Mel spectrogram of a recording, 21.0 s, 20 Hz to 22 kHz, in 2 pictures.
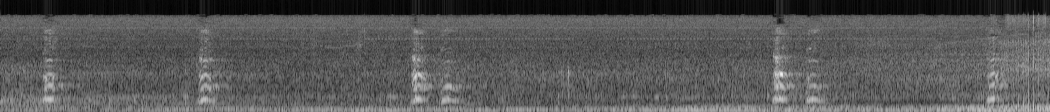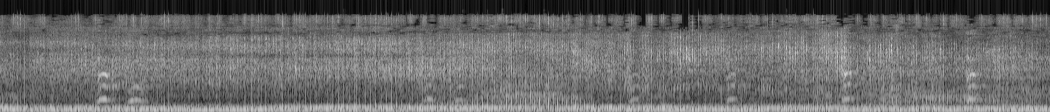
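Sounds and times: dog barking: 0.4s - 0.8s, 2.0s - 2.3s, 4.1s - 4.8s, 7.7s - 8.4s, 9.8s - 10.2s, 11.4s - 12.0s, 14.7s - 15.2s, 16.8s - 17.1s, 17.7s - 18.0s, 18.9s - 19.2s, 20.1s - 20.5s.

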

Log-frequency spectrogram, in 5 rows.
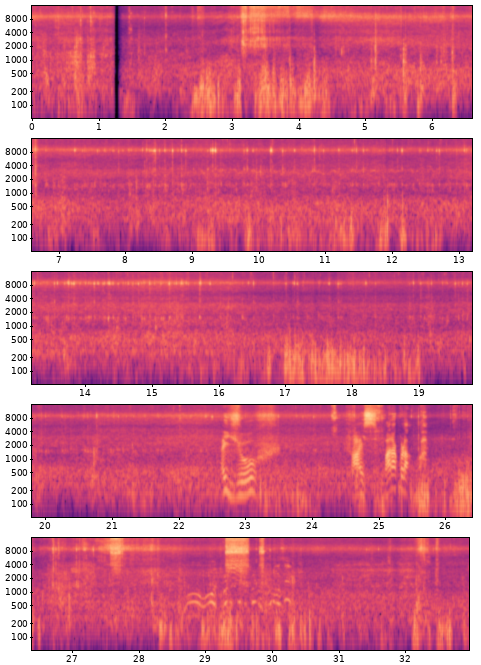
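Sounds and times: choppy sea water: 0.0s - 32.9s
wind buffeting microphone: 0.0s - 32.9s.

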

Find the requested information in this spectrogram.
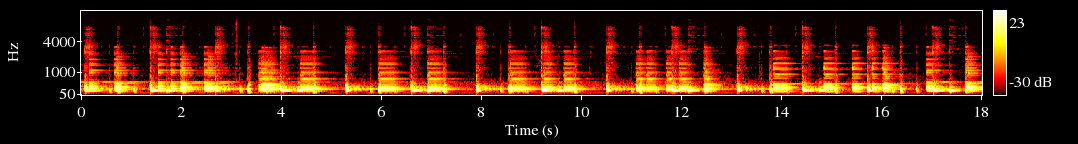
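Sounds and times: keyboard and guitar music: 0.0s - 18.0s.

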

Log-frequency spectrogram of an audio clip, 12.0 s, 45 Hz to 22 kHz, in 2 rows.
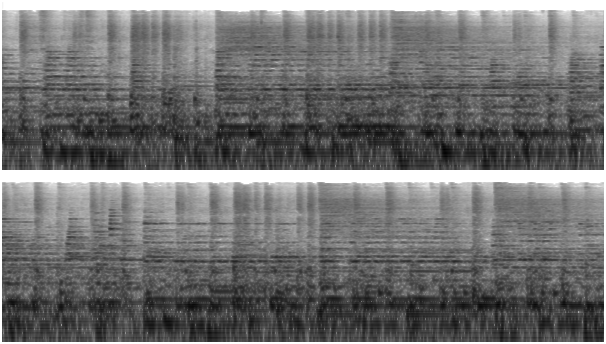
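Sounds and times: steady drum beat: 0.0s - 12.0s
steel pans playing: 0.0s - 12.0s.

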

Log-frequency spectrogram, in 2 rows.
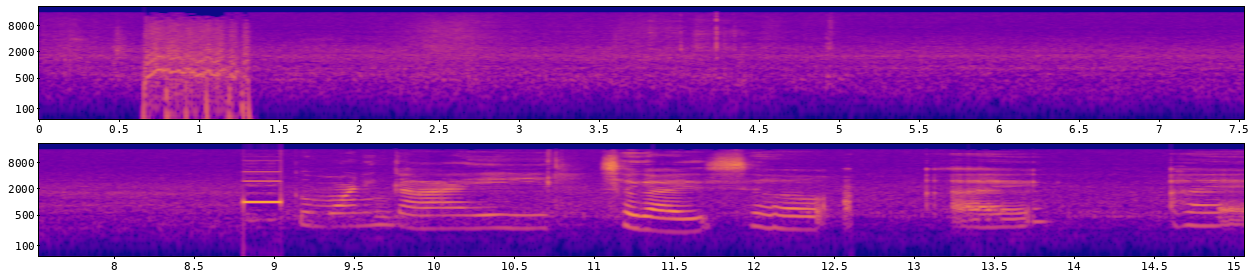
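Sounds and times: loud electronic beep: 8.8s - 9.1s.

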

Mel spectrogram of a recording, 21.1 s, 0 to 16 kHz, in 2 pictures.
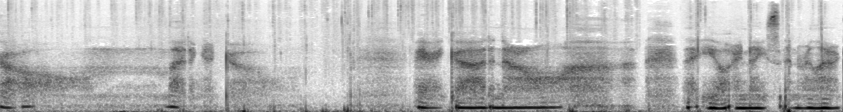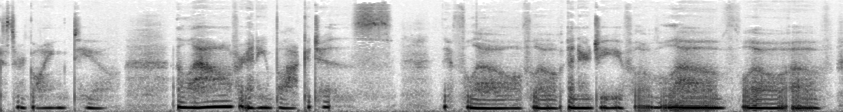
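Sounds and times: woman whispering: 0.0s - 12.1s, 12.7s - 21.0s.

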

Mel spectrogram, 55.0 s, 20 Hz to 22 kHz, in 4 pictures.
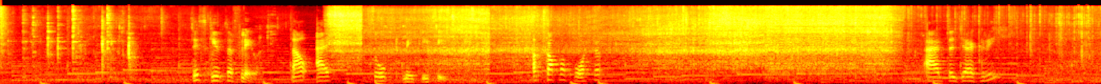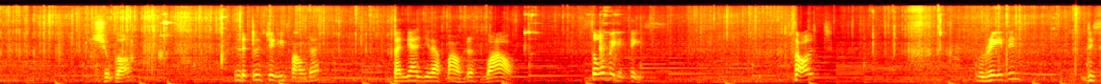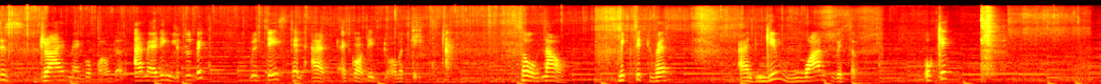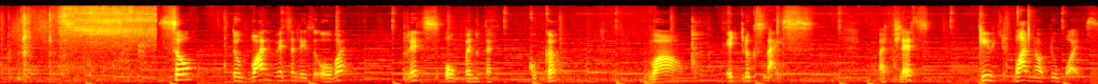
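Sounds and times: faint background music: 0.0s - 55.0s
steam hissing from pressure cooker: 41.9s - 43.2s.

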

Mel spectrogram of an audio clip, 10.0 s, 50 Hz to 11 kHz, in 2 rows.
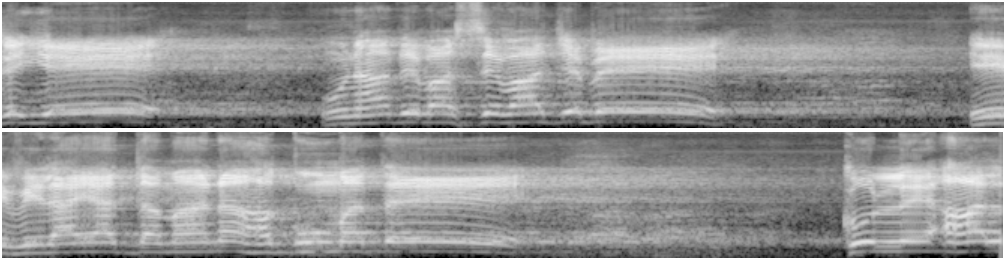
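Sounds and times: man preaching in sing-song voice: 0.0s - 10.0s.

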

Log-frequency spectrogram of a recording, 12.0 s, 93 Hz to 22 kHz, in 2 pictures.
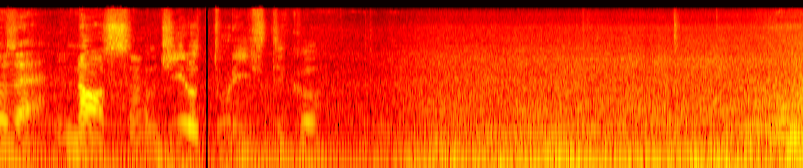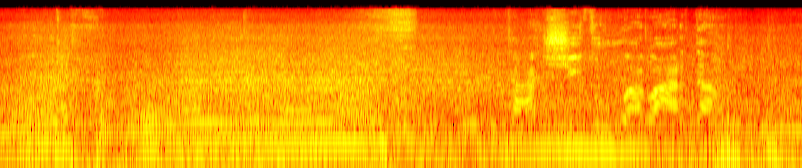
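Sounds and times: car engine accelerating hard: 0.4s - 12.0s.

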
